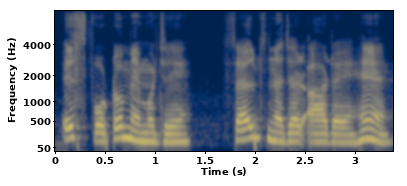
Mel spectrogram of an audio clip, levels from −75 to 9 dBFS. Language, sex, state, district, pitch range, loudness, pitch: Hindi, male, Arunachal Pradesh, Lower Dibang Valley, 130-170 Hz, -13 LUFS, 140 Hz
